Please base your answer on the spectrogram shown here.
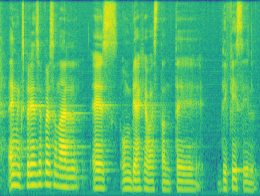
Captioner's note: speaking in Spanish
